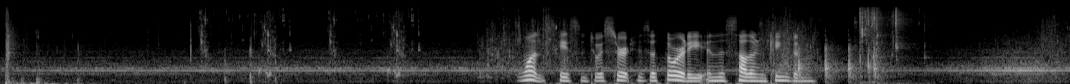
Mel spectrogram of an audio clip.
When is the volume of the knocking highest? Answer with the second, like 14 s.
8 s.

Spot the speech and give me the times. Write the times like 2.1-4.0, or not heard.
5.2-8.6.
